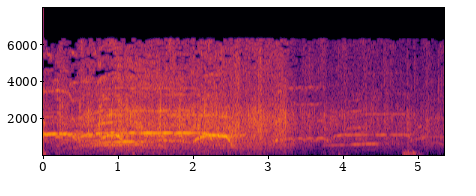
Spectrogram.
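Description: A church audience claps steadily in a dense, continuous patter for a member's baptism, with a few high sustained whoops of cheering over it. The applause is loudest early on and gradually thins out toward the end.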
